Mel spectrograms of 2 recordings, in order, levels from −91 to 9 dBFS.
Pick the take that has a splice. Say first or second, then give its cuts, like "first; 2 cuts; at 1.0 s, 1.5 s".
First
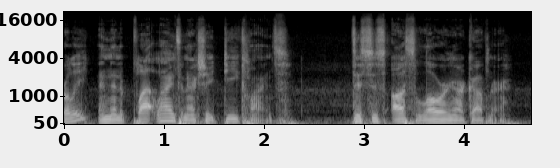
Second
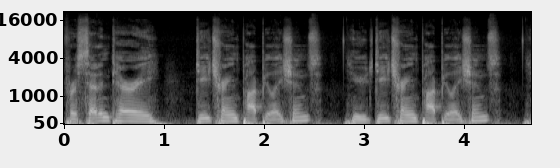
second; 1 cut; at 3.0 s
